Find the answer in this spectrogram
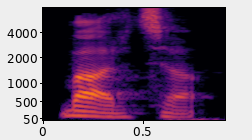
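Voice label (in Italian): "barza", dialettale crespinese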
